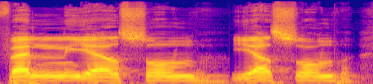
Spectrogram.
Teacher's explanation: ایسے بولیں گے کہ آخر میں ہا کی جو ساؤنڈ ہے وہ بھی محسوس ہونا چاہیے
